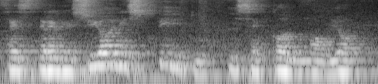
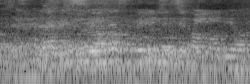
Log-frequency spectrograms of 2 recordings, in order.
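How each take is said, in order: First: Said in the usual way. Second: Whispered fast and much softer; hushed whisper. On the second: Acted. Preacher hushes the church as Jesus is moved. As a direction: breathe it out like a secret. Dramatic hushed first reading.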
